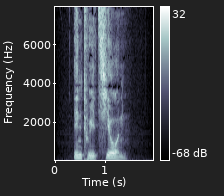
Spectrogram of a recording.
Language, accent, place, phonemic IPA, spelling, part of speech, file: German, Germany, Berlin, /ʔɪntuiˈtsi̯oːn/, Intuition, noun, De-Intuition.ogg
- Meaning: intuition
